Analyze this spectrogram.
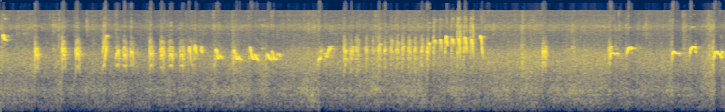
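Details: Sooty-headed bulbul, a spotted 'trotol' bird from Malalak in West Sumatra, played as song material for training other birds; rapid runs of short high chirps and quick whistled notes, briefly tumbling, over steady background hiss.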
